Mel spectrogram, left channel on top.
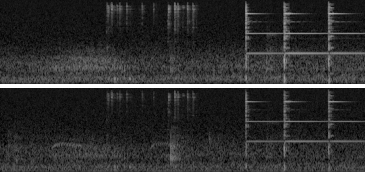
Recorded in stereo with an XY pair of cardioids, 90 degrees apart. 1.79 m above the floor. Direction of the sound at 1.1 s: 50° left.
